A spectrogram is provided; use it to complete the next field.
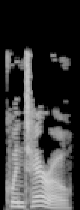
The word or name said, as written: quintero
